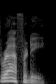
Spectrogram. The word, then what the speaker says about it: Rafferty: She told my mom that spelling it Ray Farty will be obvious that it's pronounced Rafferty, but it makes it look more girly.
